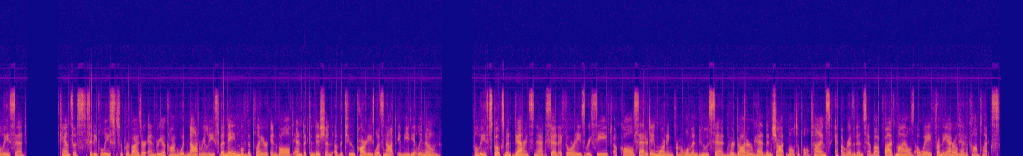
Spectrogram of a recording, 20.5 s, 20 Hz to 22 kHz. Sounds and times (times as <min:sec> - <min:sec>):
Speech: 0:00.0 - 0:00.6, 0:01.2 - 0:08.8, 0:09.5 - 0:20.0.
